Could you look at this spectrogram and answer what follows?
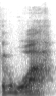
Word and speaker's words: Roy: Well, you remember the classic one with Cherry years ago with Patrick Roy. Don McLean pronounces it like that, the full French pronunciation, and Cherry looks at him and says, "Who?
